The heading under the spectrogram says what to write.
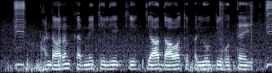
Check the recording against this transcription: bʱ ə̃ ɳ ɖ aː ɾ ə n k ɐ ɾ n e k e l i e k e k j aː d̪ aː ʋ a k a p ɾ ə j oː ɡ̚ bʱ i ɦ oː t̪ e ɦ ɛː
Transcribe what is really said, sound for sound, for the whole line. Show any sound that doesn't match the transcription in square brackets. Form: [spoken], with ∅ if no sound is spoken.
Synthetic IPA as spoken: bʱ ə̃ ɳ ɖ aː ɾ ə n k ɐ ɾ n e k e l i e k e k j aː d̪ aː ʋ a k [e] p ɾ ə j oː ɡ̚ bʱ i ɦ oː t̪ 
